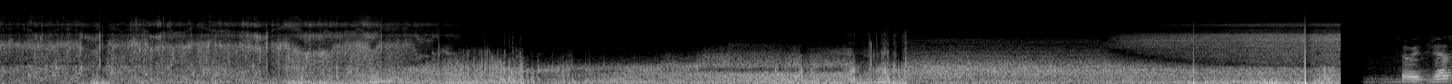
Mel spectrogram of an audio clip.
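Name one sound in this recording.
Water rushes and splashes loudly close by.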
